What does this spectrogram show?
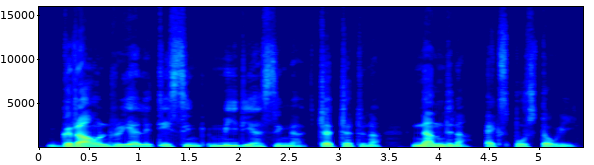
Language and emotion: Manipuri, neutral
